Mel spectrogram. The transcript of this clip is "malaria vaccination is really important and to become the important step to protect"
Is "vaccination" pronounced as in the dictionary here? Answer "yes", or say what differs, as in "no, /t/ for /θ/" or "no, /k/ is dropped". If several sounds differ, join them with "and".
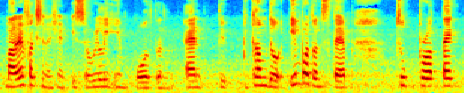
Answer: no, /f/ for /v/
